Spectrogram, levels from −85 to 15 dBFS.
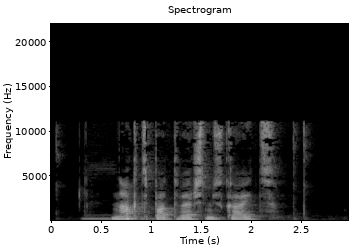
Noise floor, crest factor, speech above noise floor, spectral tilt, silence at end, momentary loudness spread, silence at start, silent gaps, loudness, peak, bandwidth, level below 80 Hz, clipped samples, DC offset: -51 dBFS; 20 dB; 27 dB; -3.5 dB/octave; 0.45 s; 8 LU; 0.3 s; none; -24 LUFS; -6 dBFS; 11.5 kHz; -60 dBFS; under 0.1%; under 0.1%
